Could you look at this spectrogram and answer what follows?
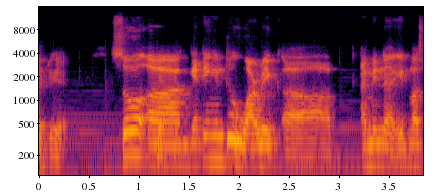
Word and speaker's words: Warwick: to you need to keep that w silent the second deal silence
